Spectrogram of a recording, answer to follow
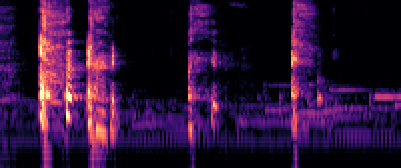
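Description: A man coughing, set off by a bite of raw onion: a quick run of about four coughs, then two single coughs spaced out after it. Soft background music plays underneath.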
